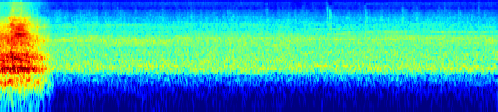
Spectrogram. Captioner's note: crowd cheering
